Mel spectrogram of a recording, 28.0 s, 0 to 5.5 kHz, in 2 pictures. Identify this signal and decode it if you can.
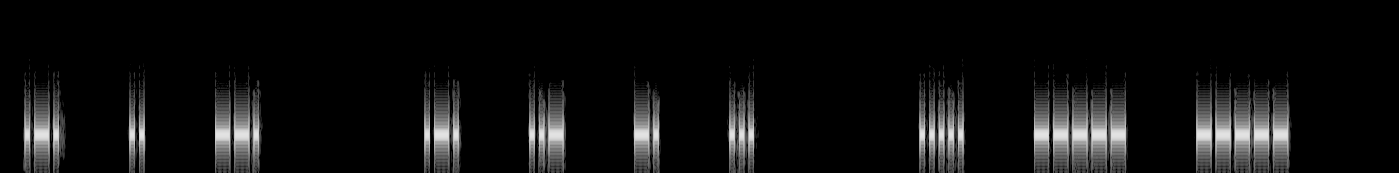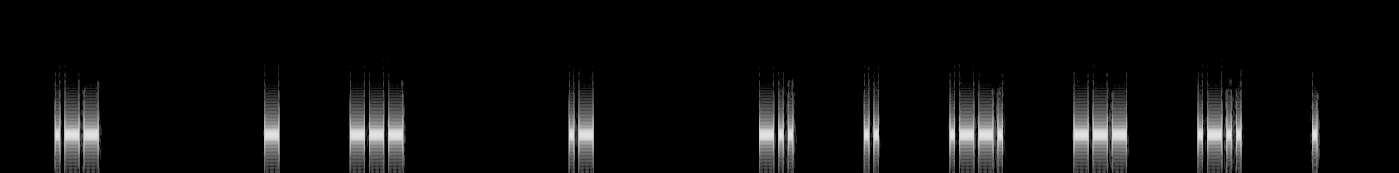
Morse code, heard as a keyed tone, about 25 wpm, spaced as for 10 wpm, 590 Hz. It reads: RIG RUNS 500 W TO A DIPOLE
